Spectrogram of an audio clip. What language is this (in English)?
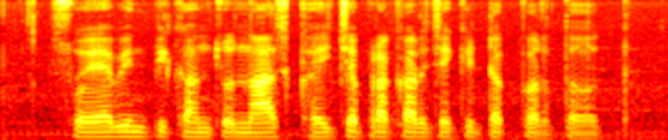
Marathi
